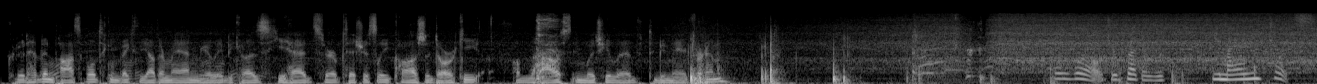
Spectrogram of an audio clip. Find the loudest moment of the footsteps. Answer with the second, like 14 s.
7 s.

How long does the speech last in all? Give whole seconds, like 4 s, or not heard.
10 s.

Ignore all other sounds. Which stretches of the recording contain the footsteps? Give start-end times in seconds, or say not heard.
6.7-12.8.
